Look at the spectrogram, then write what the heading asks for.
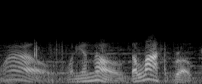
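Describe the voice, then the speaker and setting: An actor playing a tough, wisecracking insurance investigator, wry and sardonic, in a 1940s radio detective drama. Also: male voice, medium pitch, huge pitch swings, normal speed, soft background music. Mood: wry narrating. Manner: wry, hard-boiled, sardonic. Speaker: lead investigator and narrator. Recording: tinny 1940s radio recording.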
